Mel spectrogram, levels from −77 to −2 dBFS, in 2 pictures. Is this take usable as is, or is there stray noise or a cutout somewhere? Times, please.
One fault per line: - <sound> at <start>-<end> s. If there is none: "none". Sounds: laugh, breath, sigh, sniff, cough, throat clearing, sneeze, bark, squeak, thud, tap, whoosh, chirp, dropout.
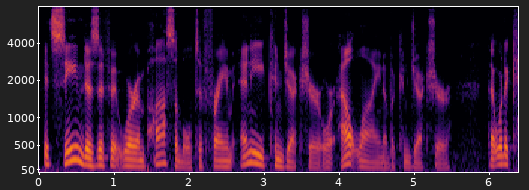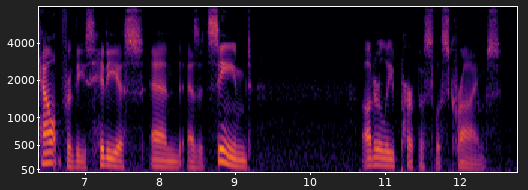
none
